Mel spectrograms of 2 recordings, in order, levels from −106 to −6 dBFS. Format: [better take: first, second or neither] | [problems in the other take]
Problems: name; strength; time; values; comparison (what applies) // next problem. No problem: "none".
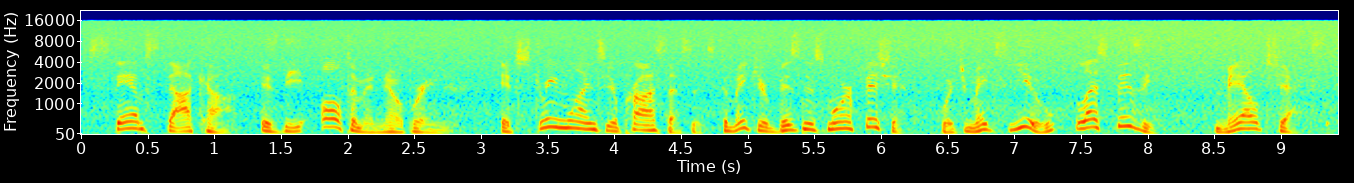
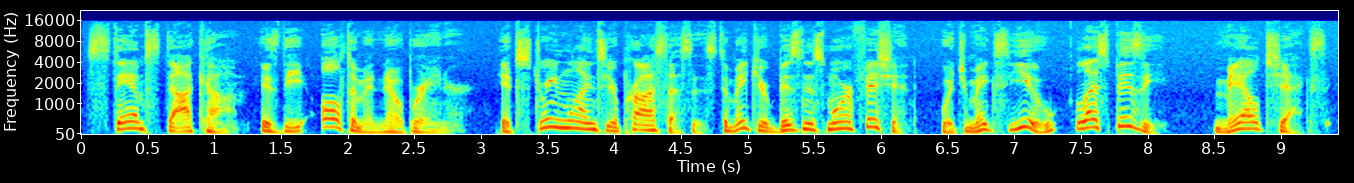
second | hiss; loud; throughout; 3 dB below the speech; faint in the second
